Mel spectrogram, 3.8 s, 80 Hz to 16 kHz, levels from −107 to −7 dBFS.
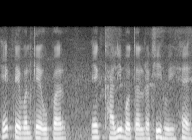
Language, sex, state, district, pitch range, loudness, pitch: Hindi, male, Arunachal Pradesh, Lower Dibang Valley, 125-155 Hz, -15 LUFS, 135 Hz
